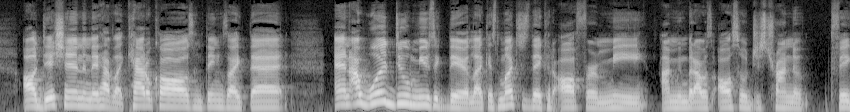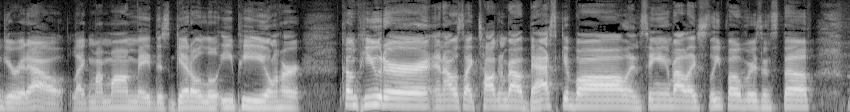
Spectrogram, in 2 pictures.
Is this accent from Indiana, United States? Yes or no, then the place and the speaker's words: no; Tennessee, United States; Mm-hmm. I'm from Tennessee.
